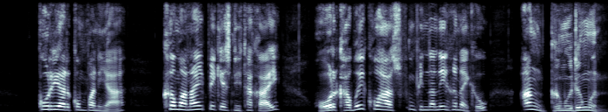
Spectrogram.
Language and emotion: Bodo, surprised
